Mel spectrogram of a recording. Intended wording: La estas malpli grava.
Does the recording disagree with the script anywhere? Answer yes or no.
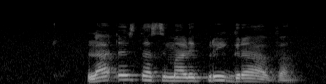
no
